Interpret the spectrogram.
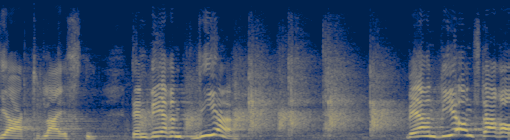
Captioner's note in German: Beifall bei der FDP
